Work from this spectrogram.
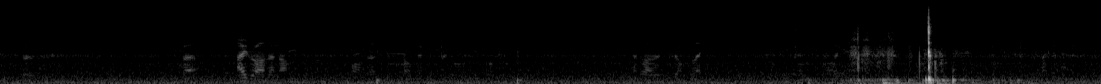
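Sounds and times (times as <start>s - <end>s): faint rustling: 7.5s - 11.0s.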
